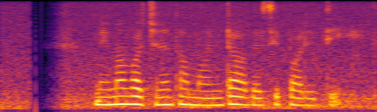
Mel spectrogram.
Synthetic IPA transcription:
mimɐʋɐt͡ʃːinɐt̪ɐmɐɳʈaːʋesipɐɽit̪ḭ

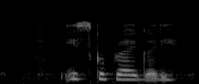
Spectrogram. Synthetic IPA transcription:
iskoprʌjoɡɡʌɾi

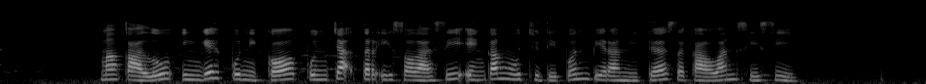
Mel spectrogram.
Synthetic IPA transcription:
makaluʔiŋɡɪhpunikɔpuɲt͡ʃa̰ʔt̪ərʔisolasiʔɪŋkaŋwud̥ʒ̥ṳt̪ipʊnpiɾamiɖ̥a̤səkawansisi

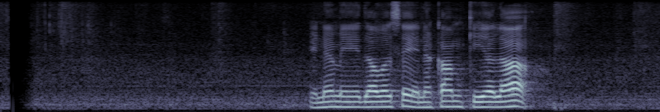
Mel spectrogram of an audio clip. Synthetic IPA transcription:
enəmeːd̪aʋəsəenəkamkijəlaː

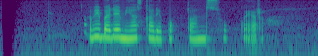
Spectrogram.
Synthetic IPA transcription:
abibadɛmiɔskadɛpɔk̚t̪ɔnsukwɛ̰r

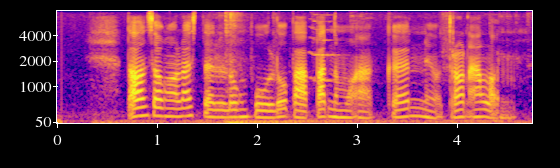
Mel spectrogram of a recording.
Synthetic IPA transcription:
t̪aʊnsɔŋolɛsd̪̥ə̤lʊŋpulupapat̪̚nəmuʔakənːeut̪ɾɔnʔalɔ̰n

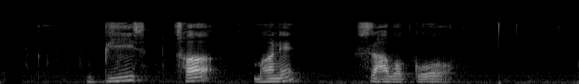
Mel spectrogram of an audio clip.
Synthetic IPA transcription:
bist͡sʰʌ | bʱʌne | srawʌkːoɦo

